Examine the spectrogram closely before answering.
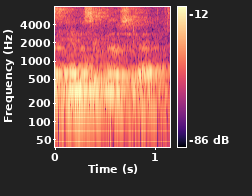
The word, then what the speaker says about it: anosognosia: Can you talk briefly about the work of the blue team and this condition known as anosognosia?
